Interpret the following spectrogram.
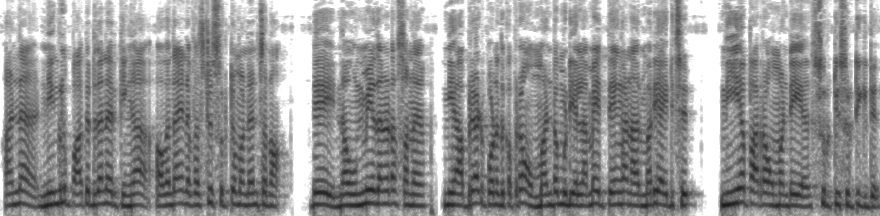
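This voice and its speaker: A man's voice: on the high side, flat delivery, very fast, fairly bright tone, dry recording, lightly acted. A man voicing several middle-aged brothers in a cartoon, pleading and emotional as they ask their sister for forgiveness. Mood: bickering. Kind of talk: cartoon voice acting.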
